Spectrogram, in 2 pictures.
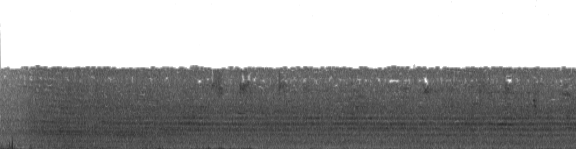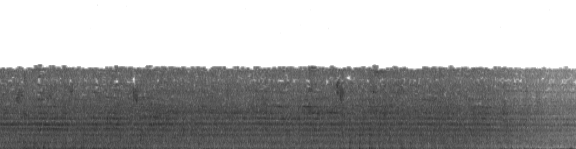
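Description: Diesel-hauled freight train of open box wagons rolling past close by: a steady rumble with wheel clatter over the rail joints and high ringing wheel squeal, fading near the end as the last wagons go by.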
